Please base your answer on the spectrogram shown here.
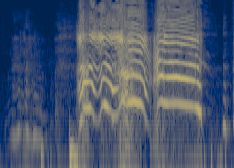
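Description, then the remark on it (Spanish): A person loudly mimics a rooster's crow in two bursts, first a wavering, warbling call and then a steady, held high note, with faint voices murmuring before and after. “los gallitos son tiranosaurios. ¿Y cómo hacen los tiranosaurios?”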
